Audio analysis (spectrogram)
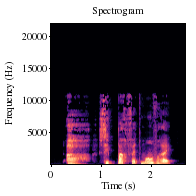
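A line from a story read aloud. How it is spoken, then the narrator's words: Exclamation. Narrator (French): s'exclama Alyosha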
